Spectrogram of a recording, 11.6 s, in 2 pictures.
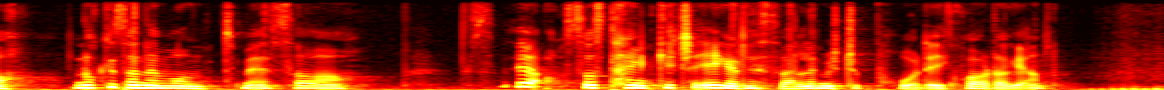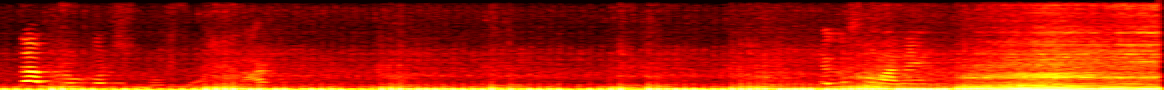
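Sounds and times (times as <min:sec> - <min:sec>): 
speech: 0:00.0 - 0:05.4
small motorcycles revving in a barn: 0:05.5 - 0:11.6.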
